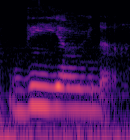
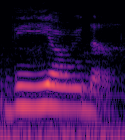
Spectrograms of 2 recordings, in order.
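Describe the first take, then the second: Both takes have the same delivery.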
